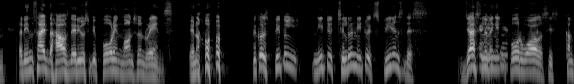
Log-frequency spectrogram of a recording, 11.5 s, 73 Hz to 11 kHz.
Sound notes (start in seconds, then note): 4.3 laughs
